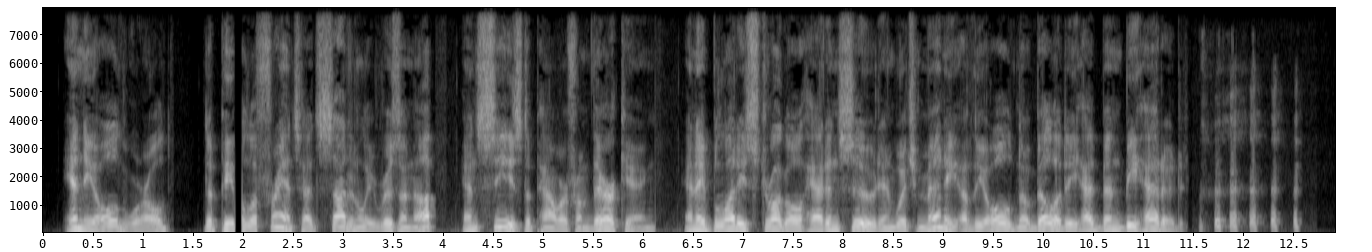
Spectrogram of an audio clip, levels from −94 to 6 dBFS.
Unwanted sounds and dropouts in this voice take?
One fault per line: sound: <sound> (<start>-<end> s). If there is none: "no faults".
sound: dropout (1.9-2.0 s)
sound: laugh (11.6-12.6 s)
